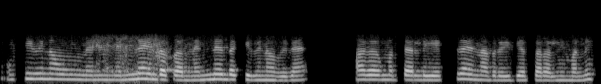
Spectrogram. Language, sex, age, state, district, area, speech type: Kannada, female, 30-45, Karnataka, Ramanagara, urban, conversation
